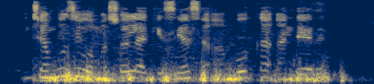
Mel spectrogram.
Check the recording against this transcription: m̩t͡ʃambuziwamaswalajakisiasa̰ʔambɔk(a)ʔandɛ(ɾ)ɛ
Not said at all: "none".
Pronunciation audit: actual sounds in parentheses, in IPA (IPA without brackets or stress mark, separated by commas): a, ɾ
